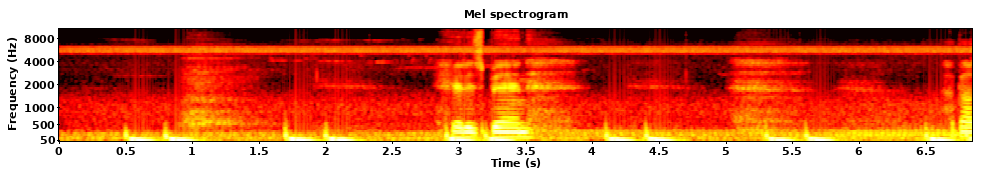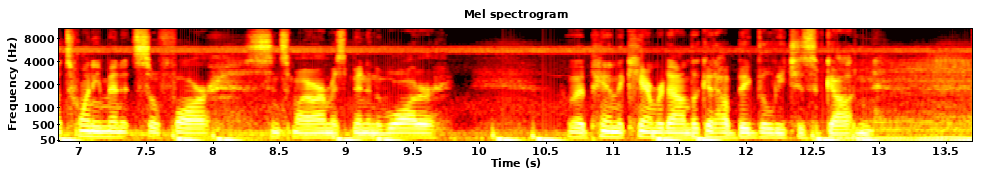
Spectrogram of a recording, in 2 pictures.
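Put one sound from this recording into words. A man speaks in a strained, pained voice close by.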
